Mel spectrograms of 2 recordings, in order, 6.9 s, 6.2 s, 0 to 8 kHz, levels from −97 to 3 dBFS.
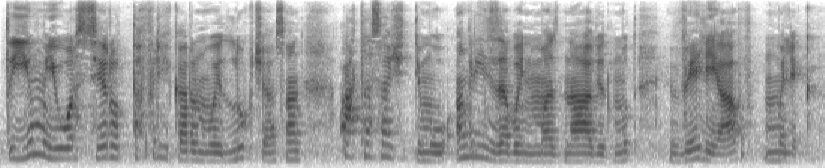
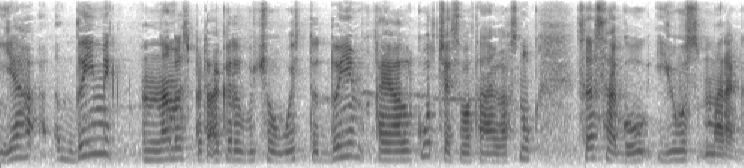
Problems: none marked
